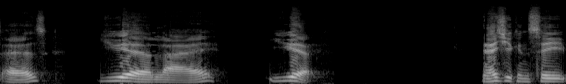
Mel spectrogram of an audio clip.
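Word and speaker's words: 越来越: And it is pronounced as 越来越.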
